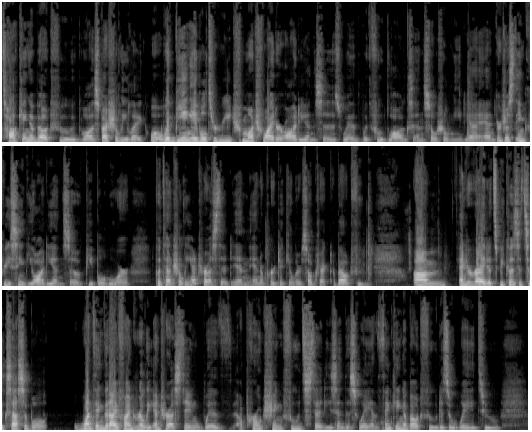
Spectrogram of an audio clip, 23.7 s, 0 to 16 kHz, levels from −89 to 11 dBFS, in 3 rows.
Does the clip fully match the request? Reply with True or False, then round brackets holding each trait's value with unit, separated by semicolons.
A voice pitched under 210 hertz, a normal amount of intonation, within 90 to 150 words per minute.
False (190 Hz; 4.1 semitones; 180 wpm)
